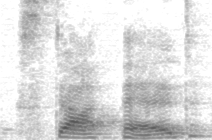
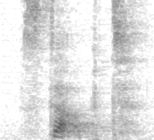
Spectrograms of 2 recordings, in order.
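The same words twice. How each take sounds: First: The ending is said as an extra syllable. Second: The ending is said as a T sound. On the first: The speaker calls it wrong. "we don't say stopped" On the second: The speaker calls it right. "It became a T"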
